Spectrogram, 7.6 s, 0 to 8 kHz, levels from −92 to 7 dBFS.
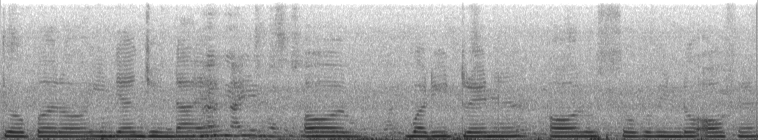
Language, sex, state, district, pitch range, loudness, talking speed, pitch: Hindi, female, Maharashtra, Mumbai Suburban, 235-240 Hz, -15 LUFS, 120 wpm, 235 Hz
